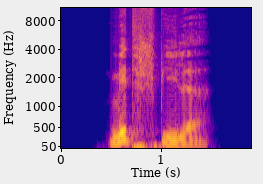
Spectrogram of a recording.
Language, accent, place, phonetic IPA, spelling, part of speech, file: German, Germany, Berlin, [ˈmɪtˌʃpiːlə], mitspiele, verb, De-mitspiele.ogg
- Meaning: inflection of mitspielen: 1. first-person singular dependent present 2. first/third-person singular dependent subjunctive I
